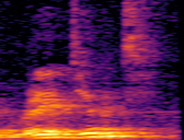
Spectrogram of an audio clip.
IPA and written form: ˈreɪdjənt (radiant)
